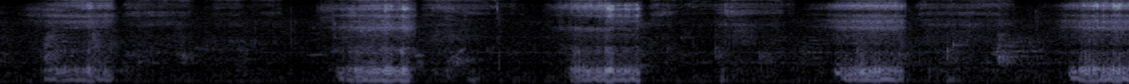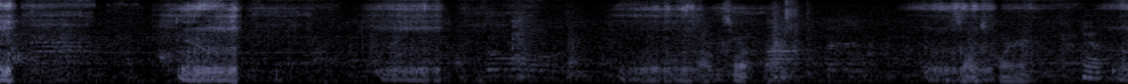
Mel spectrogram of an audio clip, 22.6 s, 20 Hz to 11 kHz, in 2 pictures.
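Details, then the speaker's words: A nearly 13-week-old female pit bull puppy, exhausted after vaccinations and microchipping, snores in regular low, rattling bursts roughly every two to three seconds while asleep: snoring. "We just got back from shots. She got a chip, and she can't see straight. She's so tired. And snoring."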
